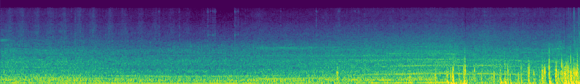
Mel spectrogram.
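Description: Car engine and road noise heard from inside the cabin while driving: a steady low hum, with the engine note rising slowly in the second half. A few short knocks come about seven seconds in.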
